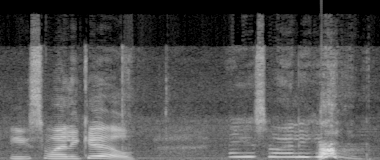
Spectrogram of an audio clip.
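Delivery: sing-song praise for the dog; cooing pet talk. Real, not acted. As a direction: coo at the smiling dog.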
